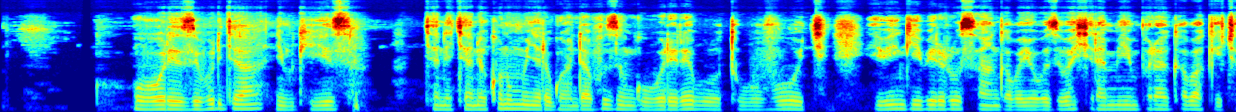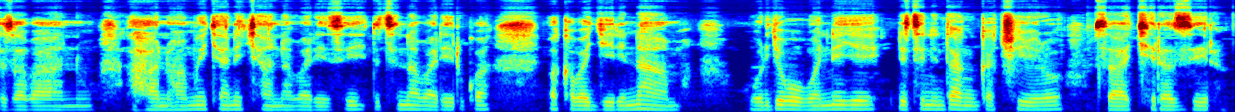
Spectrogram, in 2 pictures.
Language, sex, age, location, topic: Kinyarwanda, male, 25-35, Huye, education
